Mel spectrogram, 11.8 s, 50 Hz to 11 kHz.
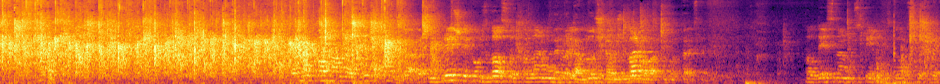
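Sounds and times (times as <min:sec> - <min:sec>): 
audience applauding at a meeting: 0:00.0 - 0:05.7
speech: 0:05.6 - 0:08.8, 0:10.1 - 0:11.7.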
